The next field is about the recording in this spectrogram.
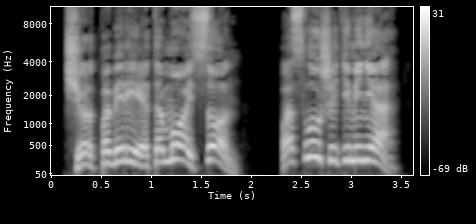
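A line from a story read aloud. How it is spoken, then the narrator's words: Shouting. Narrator (Russian): Я закричал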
